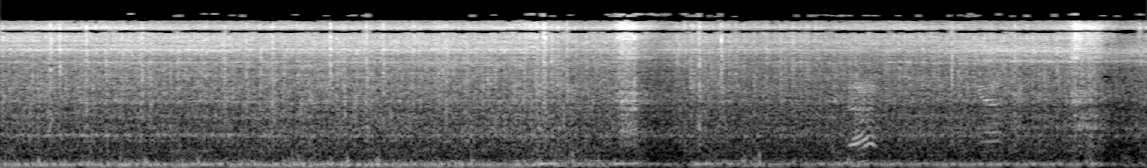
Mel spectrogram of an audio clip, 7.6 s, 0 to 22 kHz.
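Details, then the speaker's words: Plymouth Fury, carbureted V8, sat 5 years. Rough, lumpy idle that sags and stumbles before catching again: a hesitation. The accelerator pump is suspected, not confirmed. "yeah so i think that hesitation is accelerated pump i think that accelerator pump needs to accelerate itself off this engine"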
